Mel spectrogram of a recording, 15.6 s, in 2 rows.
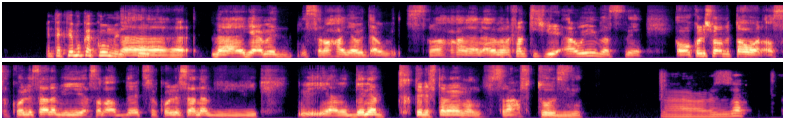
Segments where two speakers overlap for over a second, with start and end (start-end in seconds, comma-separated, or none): none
